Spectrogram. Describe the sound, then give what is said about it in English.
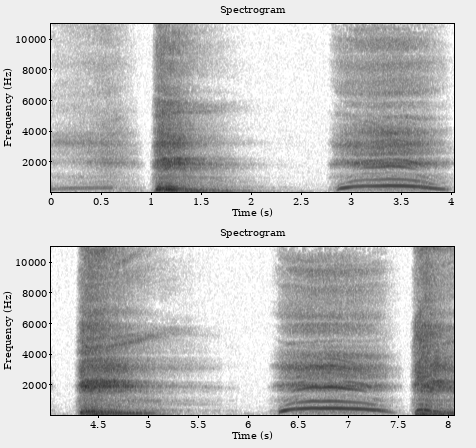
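A nurse's voice imitates the labored, troubled breathing of a COVID patient: harsh gasping inhales alternate with long groaning, sighing exhales in a slow repeating rhythm, fairly loud, with no talking. “Then there was another improvisation in which a nurse mimicked the troubled breathing of a COVID patient like this.”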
